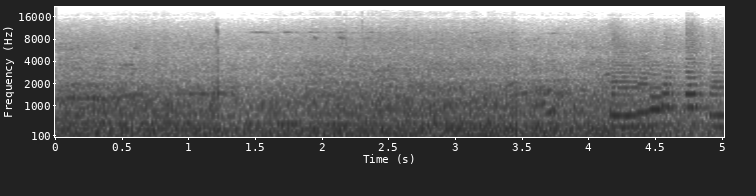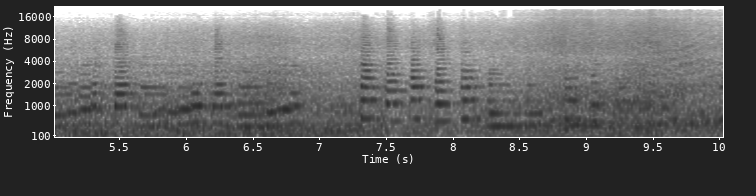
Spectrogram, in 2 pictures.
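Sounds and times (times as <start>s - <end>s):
musical bus horn tune: 4.1s - 10.0s.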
